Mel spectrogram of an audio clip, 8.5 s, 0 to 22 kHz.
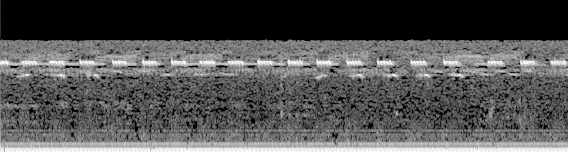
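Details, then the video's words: Wild cricket in eastern Botswana, 2:30 AM on 21 May 2016, producing crisp high chirps in a steady rhythm near three and a half per second, a weaker second voice slightly lower, over a constant deep hum. "1 Hour cricket sound-Africa-No loop-Real recording. Not edited."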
